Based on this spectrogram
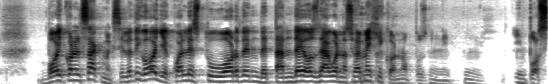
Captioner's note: speaking Spanish continues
